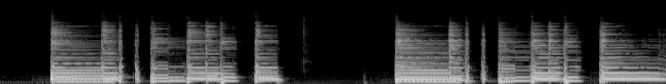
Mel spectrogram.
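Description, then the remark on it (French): An electric guitar plays a funky rhythm built from a blues: bright, chunky chord stabs in short syncopated bursts, broken by brief pauses and a few soft muted scratches, with no voices; the strumming hand is kept relaxed, almost nonchalant. “Comment créer une Rythmique FUNKY à partir d'un BLUES ?”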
